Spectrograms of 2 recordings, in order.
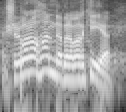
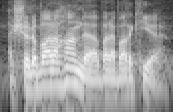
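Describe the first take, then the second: First: It is said very fast, like babbling. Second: It is said at a normal, clear pace.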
